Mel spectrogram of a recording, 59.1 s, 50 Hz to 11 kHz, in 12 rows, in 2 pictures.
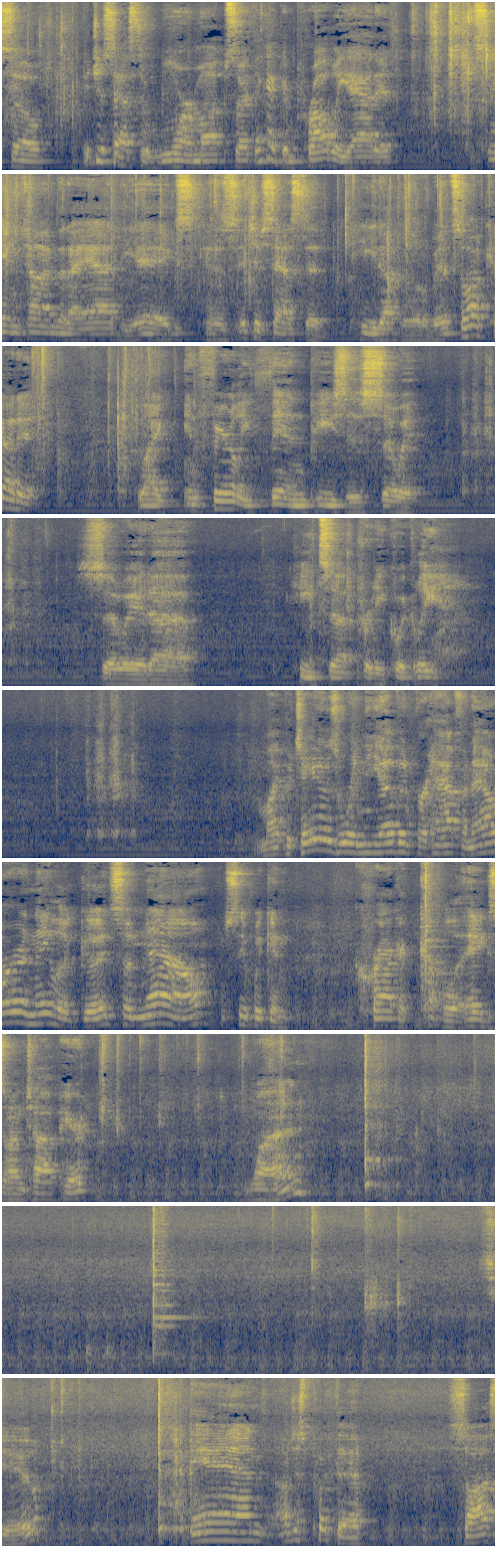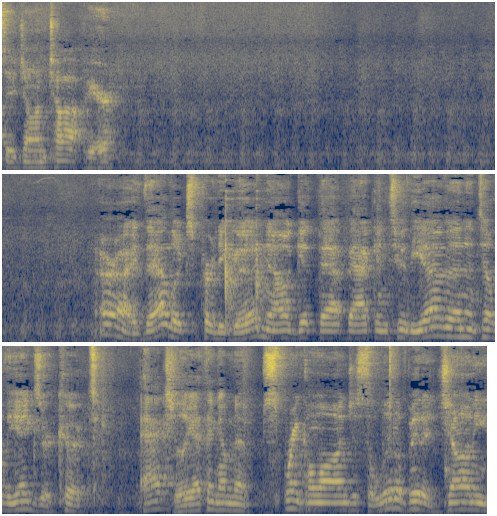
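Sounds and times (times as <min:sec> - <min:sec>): low room noise rumble: 0:00.0 - 0:59.0
steady low hum: 0:00.0 - 0:59.0.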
